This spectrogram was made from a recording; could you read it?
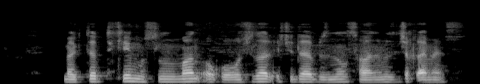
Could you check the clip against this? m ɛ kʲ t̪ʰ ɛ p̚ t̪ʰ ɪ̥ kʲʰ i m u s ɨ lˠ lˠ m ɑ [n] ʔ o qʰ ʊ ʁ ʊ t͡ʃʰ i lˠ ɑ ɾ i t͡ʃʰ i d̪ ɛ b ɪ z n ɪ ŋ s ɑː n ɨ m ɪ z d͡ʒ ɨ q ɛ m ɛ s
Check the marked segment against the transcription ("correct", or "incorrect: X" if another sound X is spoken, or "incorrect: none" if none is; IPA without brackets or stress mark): correct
